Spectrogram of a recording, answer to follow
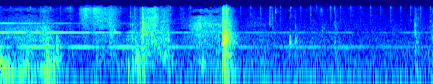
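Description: Paper scratch-off ticket being handled and slid off a wooden table: brief rustles and scrapes, with one sharp tap about two seconds in. A faint ringing tone fades out in the first second.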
